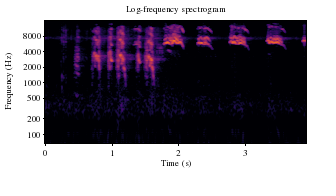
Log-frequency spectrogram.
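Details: Great myna chicks at the nest crying for food as the parent brings none; a rapid run of harsh, buzzy rasping notes gives way to high, thin squeaks repeated roughly every half second.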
